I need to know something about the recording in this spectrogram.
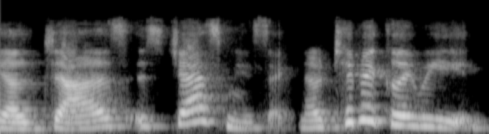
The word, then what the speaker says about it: jazz: Now, typically, the J we pronounce as a H, but because this is a word that comes from English, we pronounce it as if it's in English.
